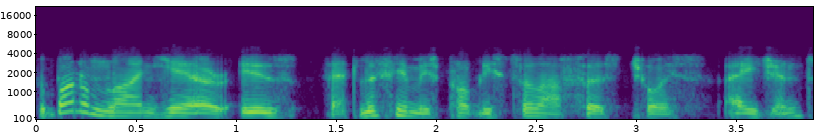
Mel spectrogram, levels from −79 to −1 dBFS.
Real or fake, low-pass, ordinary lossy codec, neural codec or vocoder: fake; 5.4 kHz; Opus, 32 kbps; vocoder, 44.1 kHz, 80 mel bands, Vocos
